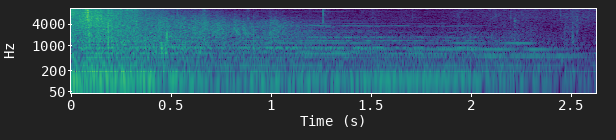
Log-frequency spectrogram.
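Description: The Confringo blasting spell from the video game Hogwarts Legacy goes off as a single loud explosive boom that rumbles and slowly fades over a few seconds, heard alone.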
